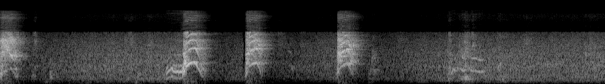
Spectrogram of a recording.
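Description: Pembroke Welsh corgi puppy barking: four short, high yaps in the first few seconds, then a softer one near the end.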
